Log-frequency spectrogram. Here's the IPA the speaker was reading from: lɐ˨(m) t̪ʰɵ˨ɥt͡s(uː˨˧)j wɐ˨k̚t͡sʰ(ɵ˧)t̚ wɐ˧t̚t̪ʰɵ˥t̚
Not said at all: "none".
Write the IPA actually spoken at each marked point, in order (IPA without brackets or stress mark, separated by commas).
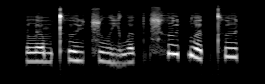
m, uː˨˩, ɵ˥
